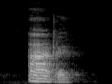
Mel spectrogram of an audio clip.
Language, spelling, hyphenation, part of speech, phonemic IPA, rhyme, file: Dutch, are, are, noun, /ˈaː.rə/, -aːrə, Nl-are.ogg
- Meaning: are, a unit of surface area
